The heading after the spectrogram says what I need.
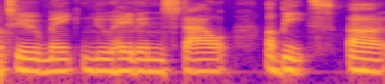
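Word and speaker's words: apizza: make New Haven style a beats. Uh right, that's how they say it in in New Haven.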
